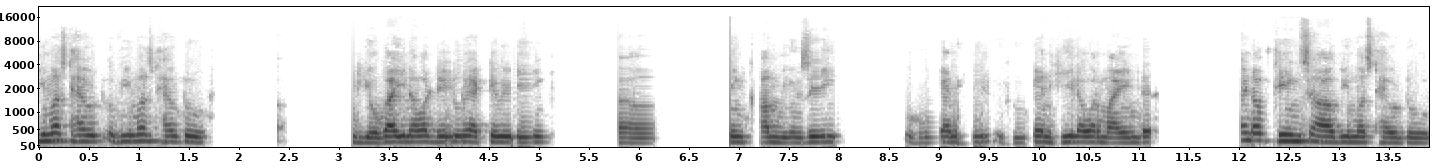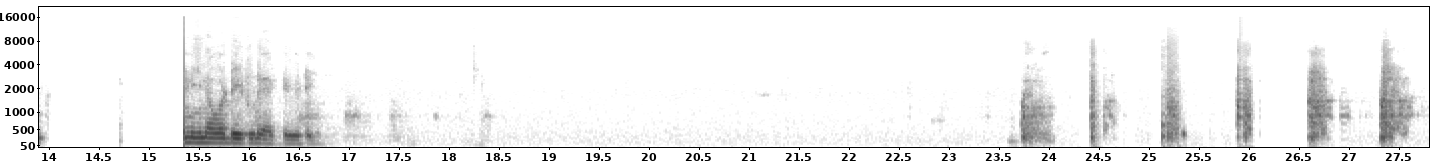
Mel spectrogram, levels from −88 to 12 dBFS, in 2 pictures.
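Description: Right after "must have to", the next word bursts out of silence with its opening sound gone. This clipped start after a pause recurs at 1.98, 2.75, 5.42, 6.54, 8.3, 11.61, 14.3 and 15.01 s. Each follows a gap of about 0.3 to 0.5 s, long enough for the output device to go idle. Roughly 0.34 to 0.41 s is swallowed while it wakes.

At 4.07 to 4.17 s, a burst of packet loss leaves a held, fading continuation of the last sound. Then the speech jumps ahead past the missing stretch. The receiver stretched the previous audio across the gap and turned it down.

Immediately after, at 4.19 to 4.26 s, a brief smear marks short concealed packet loss. About 40 ms never arrived in time, and the decoder patched the hole by extending the preceding sound before blending back.

Three stretches turn choppy: 4.67 to 10.05 s, 11.06 to 12.43 s, and 24.3 to 27.04 s. This is repeated packet loss (robotic sound). 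The gaps come in quick succession, 41, 8 and 19 of them, and the longest runs about 124 ms. Each gap is filled by continuing the last sound, so about a third of each stretch is synthesised patch rather than real audio.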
